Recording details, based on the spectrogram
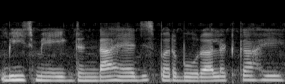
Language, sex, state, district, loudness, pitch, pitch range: Hindi, female, Uttar Pradesh, Lucknow, -18 LUFS, 185 Hz, 180-200 Hz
